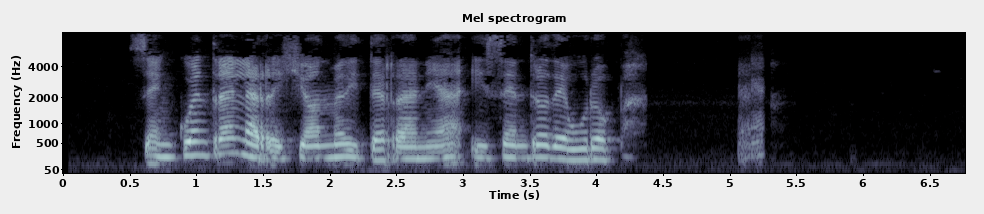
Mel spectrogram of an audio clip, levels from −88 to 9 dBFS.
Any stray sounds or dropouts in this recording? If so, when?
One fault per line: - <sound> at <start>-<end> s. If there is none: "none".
- laugh at 5.1-5.3 s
